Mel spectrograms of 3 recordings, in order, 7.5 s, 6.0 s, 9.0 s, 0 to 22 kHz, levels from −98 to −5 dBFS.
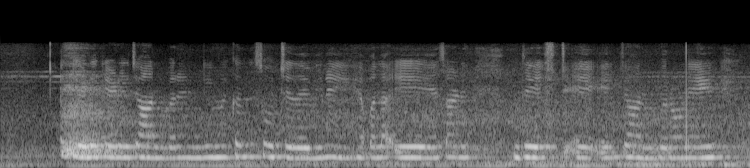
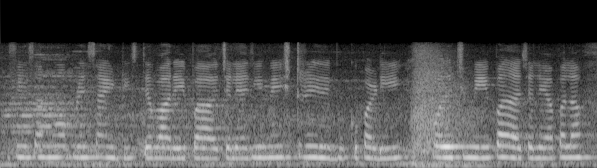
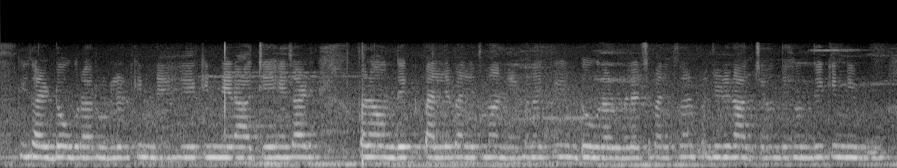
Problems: constant background noise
